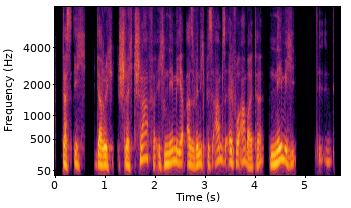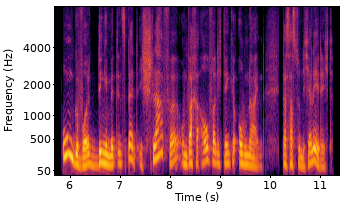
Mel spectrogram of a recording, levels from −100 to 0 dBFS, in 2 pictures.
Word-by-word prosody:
dass - - +2
ich - - -6 0.2
dadurch 120 0 +4
schlecht 120 -3 -1
schlafe. 195 +3 -3
Ich 120 - -8
nehme 150 +5 +3
ja 150 - +1
also, 120 -4 -2
wenn 125 +2 +3
ich 130 - -7
bis 120 - -7
abends 180 +3 -5
11:00 150 -2 -1
arbeite, 115 - -4
nehme 160 +9 +5
ich, 135 -4 -4 0.5
äh, - - -13
äh, - - -17
d 160 -4 -15 0.3
ungewollt 130 - +4
Dinge 145 -2 +6
mit 120 +2 +1
ins 135 -1 -7
Bett. 200 -3 -1
Ich - - -9
schlafe 195 - 0
und 135 -1 -3
wache 150 - +1
auf, 165 +3 0
weil 145 -3 +1
ich 130 - -11
denke: 135 0 -3
„Oh, 135 - +5
nein, 110 -6 -2 0.4
das - - -3
hast 130 - -4
du - - -2
nicht 105 +5 -8
erledigt.“ 95 - 0
135 Hz, 210 wpm, -21 LUFS, 120-165 Hz, 0.5 s, Dinge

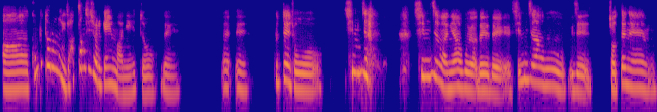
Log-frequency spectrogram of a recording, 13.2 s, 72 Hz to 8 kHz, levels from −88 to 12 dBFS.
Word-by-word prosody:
아 195 0 +1
컴퓨터로는 470 -2 +1
이제 220 -4 0
학창 460 - -2
시절에 365 - +1
게임 235 0 +1
많이 155 -2 -5
했죠. 165 -3 -7
네. 170 -5 -9 0.8
네네. 195 -2 -7 0.5
그때 260 +1 +3
저 185 -4 +1 0.5
심즈, 380 -2 +4 0.9
심즈 330 0 +1
많이 195 -6 +1
하고요. 195 -3 +2
네네. 175 -4 +2
심즈하고 225 - -1
이제 175 -2 -1 0.4
저 190 -2 +4
때는 200 -4 -1
200 Hz, 205 characters per minute, -23 LUFS, 180-265 Hz, 0.9 s, 심즈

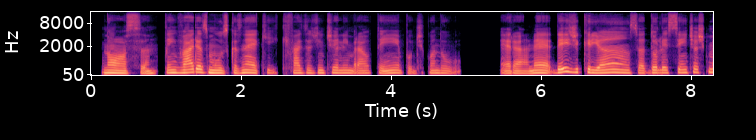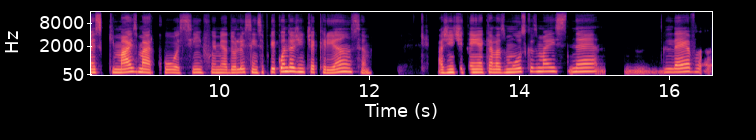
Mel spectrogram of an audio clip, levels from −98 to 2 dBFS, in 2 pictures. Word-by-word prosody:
Nossa, 135 -4 +2
tem 155 +1 +3
várias 170 +3 +4
músicas, 145 -2 +3
né, 155 -1 +4
que 140 +2 -10
que - - -17
faz 145 0 -2
a 145 - -2
gente 145 +1 -3
relembrar 140 -2 -1
o - - -7
tempo 140 +1 -1
de 130 +5 -11
quando 140 -3 -4 0.6
era 130 -1 -1
né, 145 +1 +4
desde 185 +1 +5
criança, 155 -3 +2
adolescente. 155 +3 -1
Eu - - +3
acho 170 - -2
que - - -4
o 180 0 0
que 180 - -5
mais 185 +5 +3
marcou, 170 -3 -2
assim, 170 +3 -6
foi 170 +1 -8
a - - -4
minha 165 0 -3
adolescência. 170 +1 -4
Porque 195 -1 -1
quando 220 +1 +4
a 225 - +5
gente 200 -2 -1
é - - -3
criança 185 - -2 0.9
a - - -4
gente 180 +3 0
tem 180 0 0
aquela 180 0 -1
música 200 +5 -1
mais, 225 0 -2
né, 220 +2 -1 0.9
leva 195 +2 -2
165 Hz, 165 wpm, -20 LUFS, 145-185 Hz, 0.9 s, desde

